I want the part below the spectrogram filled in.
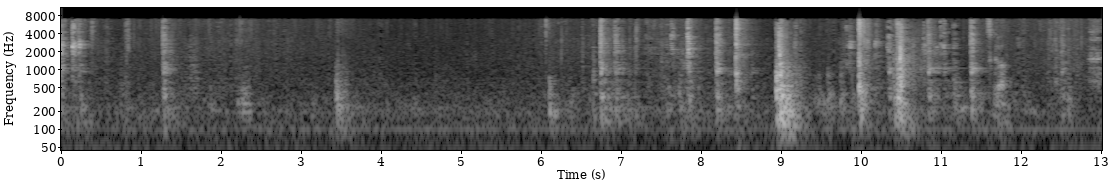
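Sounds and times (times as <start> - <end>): door knocks and bangs: 8.9 - 9.4
heavy door thud: 8.9 - 9.4.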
